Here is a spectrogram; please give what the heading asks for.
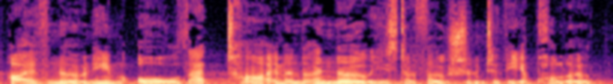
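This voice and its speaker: An actor playing a stern, loyal old senior cinema usher, speaking formally and emphatically in an audio drama. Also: male voice, sits low, moderate pace, darkish tone, natural voice. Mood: proud, assured. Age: older. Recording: reverberant hall, faint background noise.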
